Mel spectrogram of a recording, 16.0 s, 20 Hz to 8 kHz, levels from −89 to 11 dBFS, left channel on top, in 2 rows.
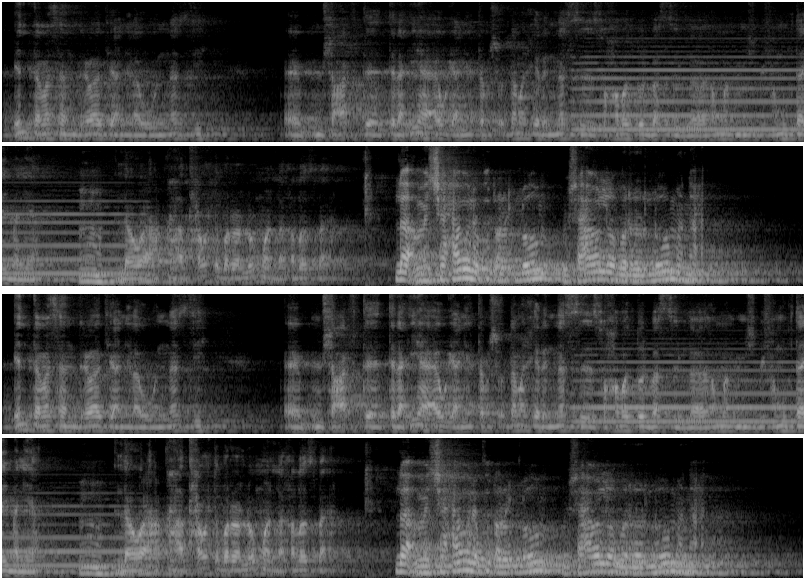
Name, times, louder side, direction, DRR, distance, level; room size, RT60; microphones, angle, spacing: voice 1, 0.1-2.0 2.8-8.4 9.1-11.4 12.6-13.1, right 3 dB, 85° right, 5 dB, 1.9 m, -34 dB
sound 1, 5.6-9.6, equal, 25° left, 0.9 m, -39 dB
voice 2, 12.0-15.0, left 1 dB, 80° left, 4 dB, 2.0 m, -26 dB
27.5 x 21.0 x 9.2 m, 2.4 s
head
